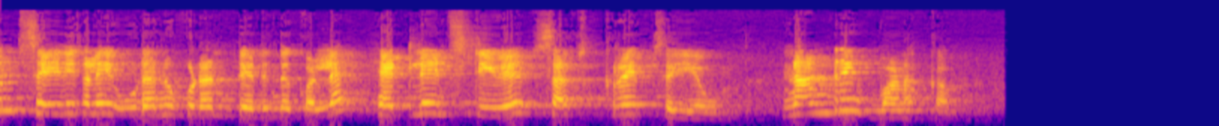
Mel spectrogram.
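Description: A young woman reads out the news clearly through a microphone.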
